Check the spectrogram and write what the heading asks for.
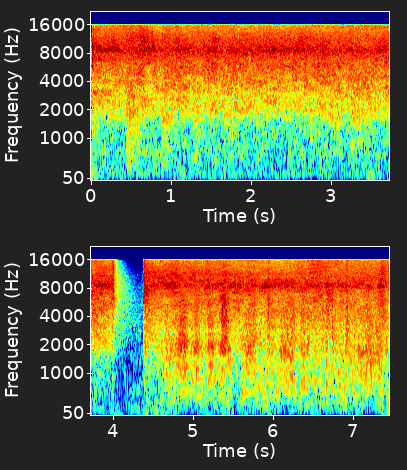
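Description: Compressed-air blow gun releasing a steady hiss as it blows dust off machinery. The trigger is let go briefly a little after four seconds in, then squeezed again.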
